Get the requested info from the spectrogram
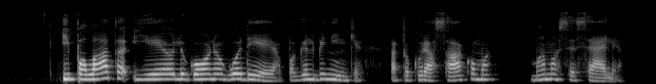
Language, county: Lithuanian, Vilnius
